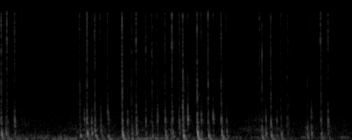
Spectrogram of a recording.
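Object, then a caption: Plastic laptop keyboard keys. Fingertips type continuously on a backlit laptop keyboard with plastic keys, producing a steady stream of quick, soft clicks and taps. Each keystroke is short and dry with a bright click over a low, muffled thump, and the pace comes in bursts with brief pauses.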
